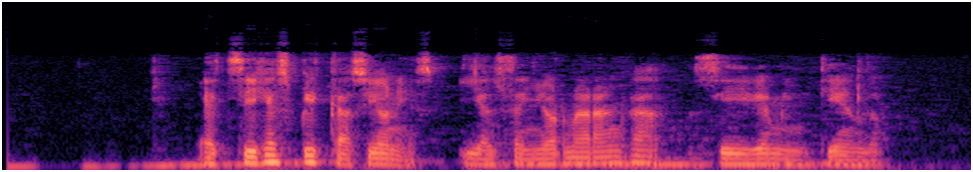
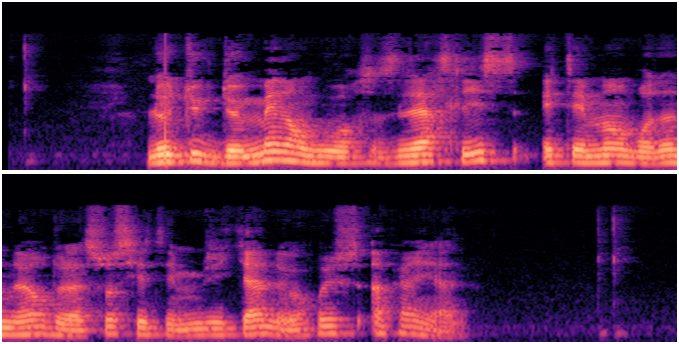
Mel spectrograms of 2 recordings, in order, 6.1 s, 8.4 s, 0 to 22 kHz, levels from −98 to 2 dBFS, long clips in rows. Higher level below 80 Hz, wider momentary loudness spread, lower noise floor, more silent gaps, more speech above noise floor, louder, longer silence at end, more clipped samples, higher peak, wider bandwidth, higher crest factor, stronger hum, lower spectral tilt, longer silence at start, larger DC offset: first, -48 dBFS vs -58 dBFS; about the same, 12 LU vs 11 LU; second, -48 dBFS vs -69 dBFS; neither; second, 22 dB vs 51 dB; second, -26 LUFS vs -19 LUFS; second, 0.55 s vs 1.35 s; neither; second, -6 dBFS vs 0 dBFS; second, 9.4 kHz vs 11.5 kHz; about the same, 20 dB vs 20 dB; neither; second, -4 dB/octave vs -6 dB/octave; second, 0.05 s vs 0.9 s; neither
